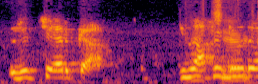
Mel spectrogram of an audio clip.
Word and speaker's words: Ricerca: So It's pronounced ricerca.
